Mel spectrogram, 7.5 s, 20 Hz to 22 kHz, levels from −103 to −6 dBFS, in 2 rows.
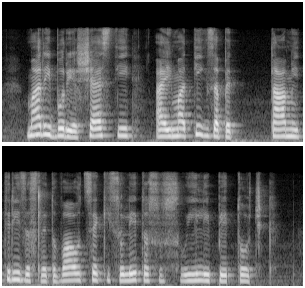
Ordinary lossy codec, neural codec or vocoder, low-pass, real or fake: none; none; 9.9 kHz; real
